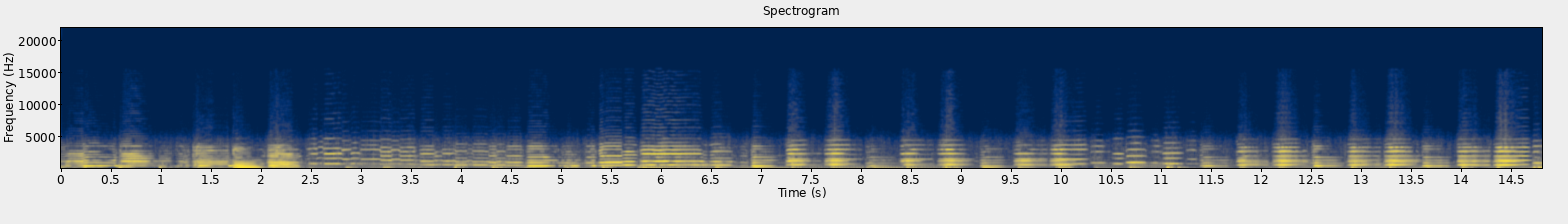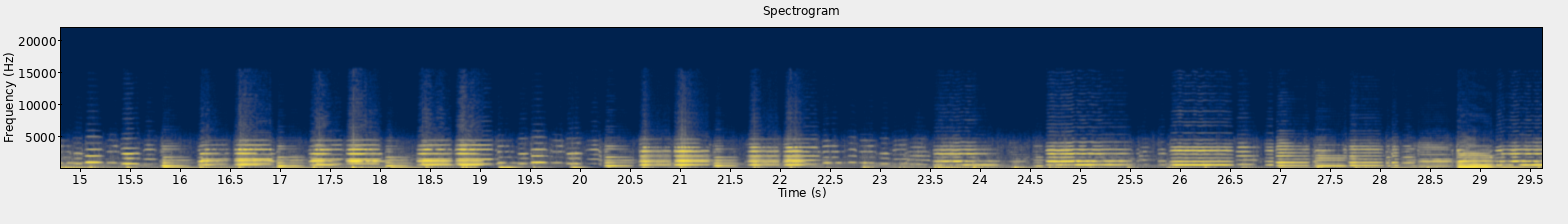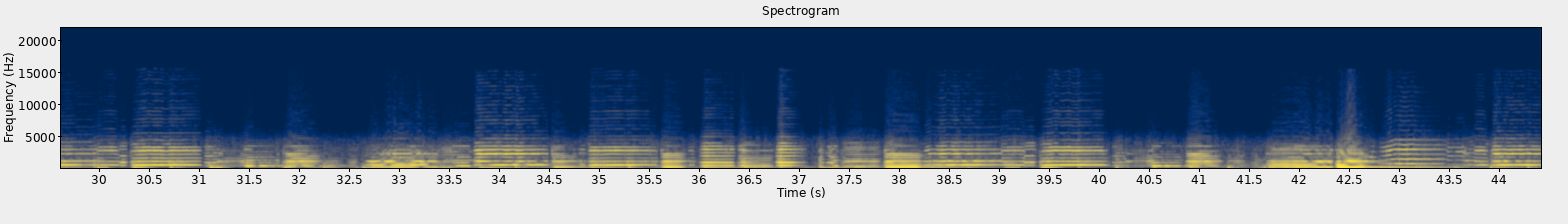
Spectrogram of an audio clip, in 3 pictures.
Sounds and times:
Violin, fiddle: 0:00.0 - 0:44.4.

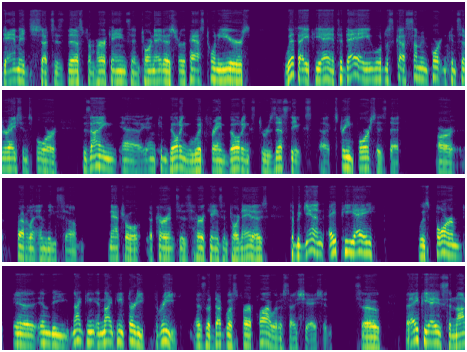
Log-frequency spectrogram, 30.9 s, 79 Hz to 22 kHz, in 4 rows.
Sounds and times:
Speech: 0:00.0 - 0:14.4, 0:15.0 - 0:21.7, 0:22.4 - 0:30.8.

